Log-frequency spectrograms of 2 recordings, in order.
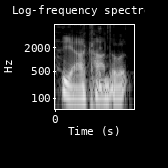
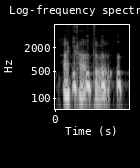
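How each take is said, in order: First: Said in the usual way. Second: High giggly voice, cracking up; can't keep a straight face; breaking character giggling. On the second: Real, not acted. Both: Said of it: "Can't do it with a straight face".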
